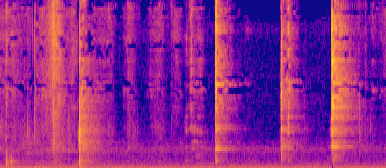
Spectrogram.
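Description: Quiet clinks of a utensil against a bowl while coffee cake crumb topping is stirred, a few scattered taps over a low steady hum.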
